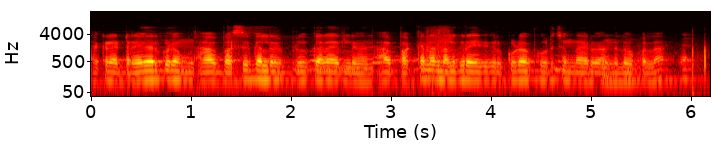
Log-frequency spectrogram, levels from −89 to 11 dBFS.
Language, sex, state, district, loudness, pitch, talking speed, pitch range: Telugu, male, Andhra Pradesh, Chittoor, -29 LUFS, 115 Hz, 145 wpm, 115-125 Hz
